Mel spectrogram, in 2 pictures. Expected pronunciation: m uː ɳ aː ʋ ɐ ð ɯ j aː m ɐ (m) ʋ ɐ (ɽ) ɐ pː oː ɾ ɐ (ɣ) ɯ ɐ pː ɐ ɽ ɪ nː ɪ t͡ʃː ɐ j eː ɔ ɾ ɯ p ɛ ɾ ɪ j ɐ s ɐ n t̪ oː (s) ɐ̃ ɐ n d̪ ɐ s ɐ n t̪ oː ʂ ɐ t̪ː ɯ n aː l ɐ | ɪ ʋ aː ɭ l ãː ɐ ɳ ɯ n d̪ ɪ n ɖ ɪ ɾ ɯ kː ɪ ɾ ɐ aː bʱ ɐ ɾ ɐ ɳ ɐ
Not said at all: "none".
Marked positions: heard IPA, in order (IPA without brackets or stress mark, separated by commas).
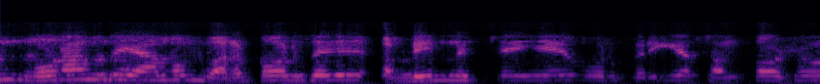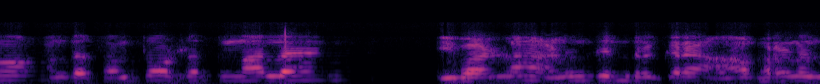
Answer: m, ɾ, ð, ʂ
